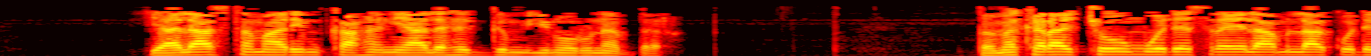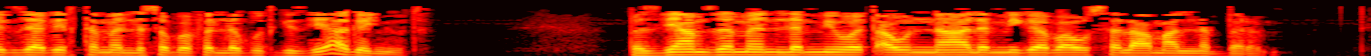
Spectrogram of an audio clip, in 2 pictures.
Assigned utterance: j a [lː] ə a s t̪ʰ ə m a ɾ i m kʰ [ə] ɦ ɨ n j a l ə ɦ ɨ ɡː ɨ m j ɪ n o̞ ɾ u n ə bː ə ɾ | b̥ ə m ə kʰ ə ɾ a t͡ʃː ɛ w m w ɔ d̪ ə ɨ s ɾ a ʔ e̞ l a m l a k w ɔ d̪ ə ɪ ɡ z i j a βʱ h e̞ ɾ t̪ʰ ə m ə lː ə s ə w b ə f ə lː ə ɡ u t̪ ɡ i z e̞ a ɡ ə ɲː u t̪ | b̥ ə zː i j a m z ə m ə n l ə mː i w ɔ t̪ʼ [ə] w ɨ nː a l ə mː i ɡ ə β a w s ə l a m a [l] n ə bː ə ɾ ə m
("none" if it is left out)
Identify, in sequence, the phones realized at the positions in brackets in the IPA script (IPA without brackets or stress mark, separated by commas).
l, a, a, l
